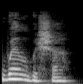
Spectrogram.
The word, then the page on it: well-wisher: British English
